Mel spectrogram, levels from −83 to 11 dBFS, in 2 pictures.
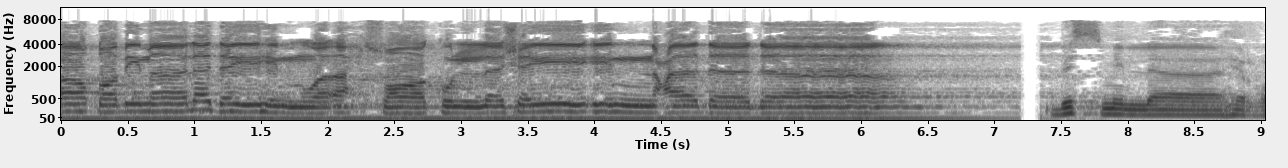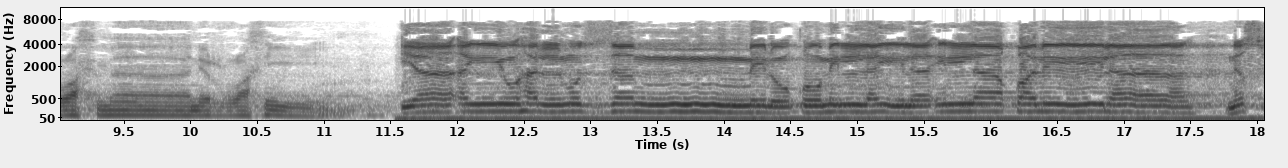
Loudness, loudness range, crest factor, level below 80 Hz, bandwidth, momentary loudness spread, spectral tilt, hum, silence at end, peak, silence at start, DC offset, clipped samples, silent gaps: -10 LUFS; 10 LU; 12 dB; -26 dBFS; 8 kHz; 13 LU; -3 dB/octave; none; 0 s; 0 dBFS; 0 s; under 0.1%; under 0.1%; 7.24-7.28 s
